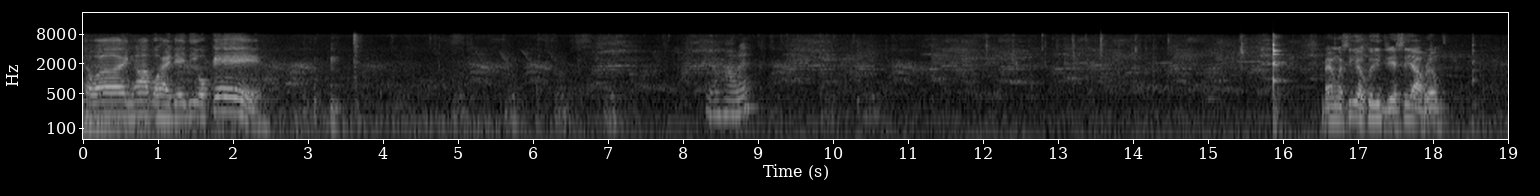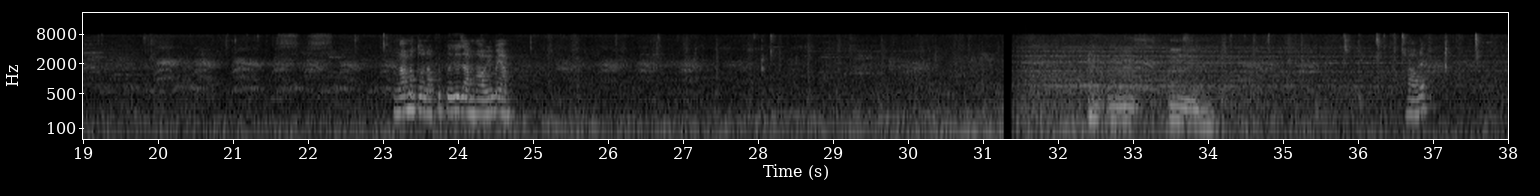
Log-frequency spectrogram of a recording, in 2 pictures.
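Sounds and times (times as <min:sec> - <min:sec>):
faint crow-like bird calls: 0:02.2 - 0:17.2, 0:17.8 - 0:38.0.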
